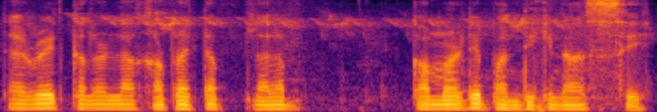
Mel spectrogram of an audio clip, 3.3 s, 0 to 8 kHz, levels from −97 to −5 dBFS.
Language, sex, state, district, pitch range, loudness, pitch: Nagamese, male, Nagaland, Dimapur, 100-110 Hz, -20 LUFS, 105 Hz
